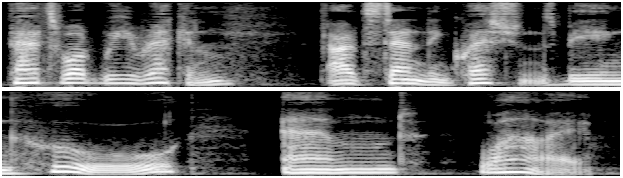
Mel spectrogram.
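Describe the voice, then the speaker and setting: A man's voice: mid-range voice, sing-song, takes it slowly, darkish tone, husky, no echo, clean studio sound, pitched above the performer's own voice, exaggerated voice. A man voicing a chipper, suave English spymaster in a storybook, with jaunty upper-class patter and drawled endearments. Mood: affable, confiding. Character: chipper, suave British spymaster, breezy and affable.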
